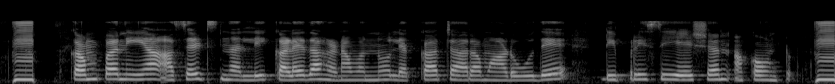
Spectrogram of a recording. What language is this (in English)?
Kannada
